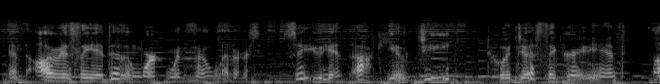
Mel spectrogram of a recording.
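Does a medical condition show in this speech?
Yes: cerebellar ataxia from brain tumour.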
